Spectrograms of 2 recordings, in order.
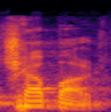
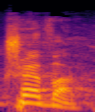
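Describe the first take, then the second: First: The name begins with a ch sound. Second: The name begins with a tr sound. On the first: Someone else said the name their way. The speaker calls it wrong. "He's like, okay" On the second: The name's owner said it his way. The speaker calls it right. "I said, no, no, no, no"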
